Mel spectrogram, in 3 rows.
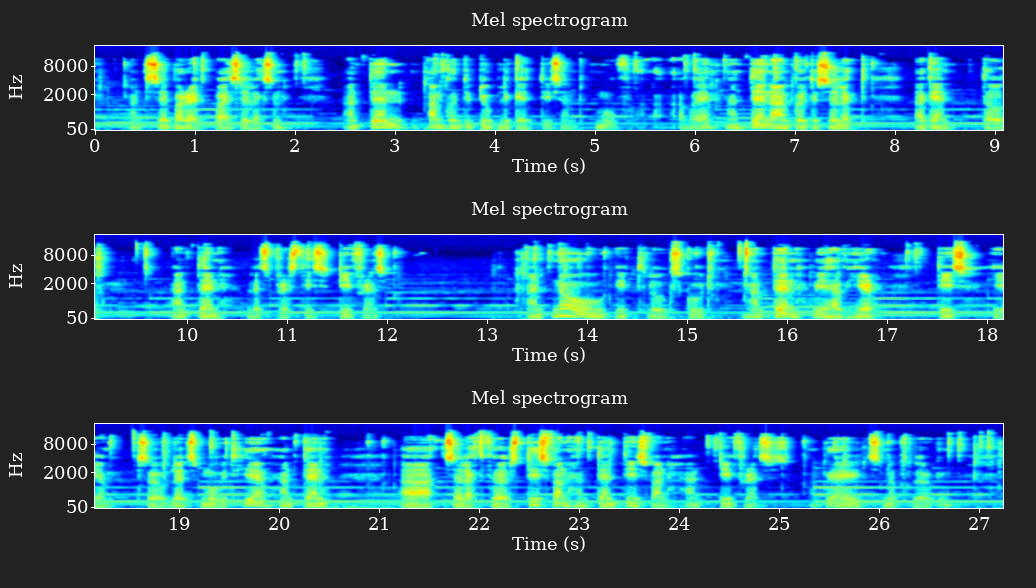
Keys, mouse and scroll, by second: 1.0 p, 1.4 Tab, 1.9-4.1 right drag, 3.2 shift+d, 4.1-6.6 drag, 5.8-11.1 right drag, 7.0-11.1 middle drag, 11.1-13.0 drag, 11.5-15.9 middle drag, 13.0 a, 13.5 ctrl+s, 13.5-15.2 right drag, 13.7 Tab, 14.4 a, 15.9 Tab, 17.1-20.0 drag, 17.1-19.2 right drag, 19.4-22.9 middle drag, 22.9-24.9 right drag, 24.3-26.0 drag, 24.9-27.2 middle drag, 25.6 ctrl+z, 26.3 a, 26.6-27.2 right drag, 27.0 x.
